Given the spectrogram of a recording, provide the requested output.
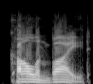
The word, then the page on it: columbite: American English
